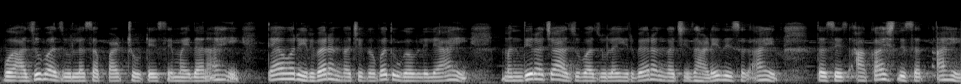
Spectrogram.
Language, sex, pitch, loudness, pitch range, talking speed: Marathi, female, 180 Hz, -17 LUFS, 170-210 Hz, 135 wpm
